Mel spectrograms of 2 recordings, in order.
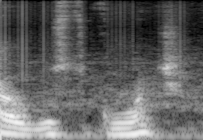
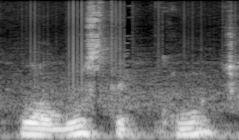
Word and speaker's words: Auguste Comte: religião de seus escritos por exemplo você pega augusto comte auguste comte com alguns próximo de pronunciar ele que é considerado o pai da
